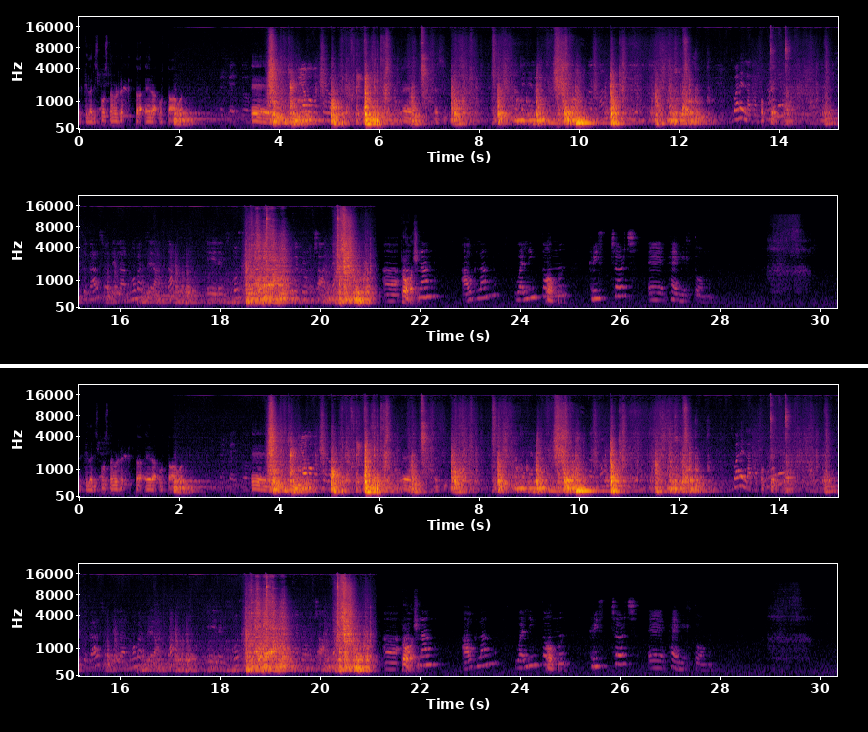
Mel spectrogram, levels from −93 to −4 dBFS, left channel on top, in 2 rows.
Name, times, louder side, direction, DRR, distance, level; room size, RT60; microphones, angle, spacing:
voice 1, 0.1-2.1 3.4-4.5 6.4-7.7 12.0-12.3 13.8-14.0 21.6-22.0 24.5-24.7 29.0-29.6, left 1 dB, 50° left, 6 dB, 1.5 m, -41 dB
sound 1, 1.9-2.4 3.7-7.1 7.4-8.0 8.3-12.7 13.8-15.2 15.7-16.0 16.3-21.1, right 1 dB, 5° right, 1.1 m, -32 dB
voice 2, 2.8-5.5 7.9-8.1 8.6-12.5 12.7-14.1 14.8-17.1 17.7-20.4 21.2-22.3 22.8-23.5 23.9-24.9 25.4-27.9, equal, 85° left, 3 dB, 3.6 m, -50 dB
12.0 x 5.1 x 4.9 m, 0.40 s
head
